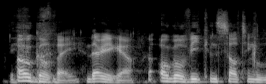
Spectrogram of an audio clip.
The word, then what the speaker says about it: Ogilvy: There's actually a video on YouTube that helps people pronounce Ogilvy. So it's Ogilvy. Ogilvy.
